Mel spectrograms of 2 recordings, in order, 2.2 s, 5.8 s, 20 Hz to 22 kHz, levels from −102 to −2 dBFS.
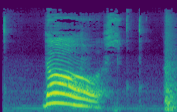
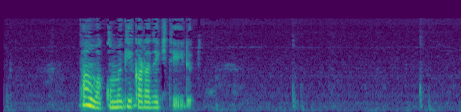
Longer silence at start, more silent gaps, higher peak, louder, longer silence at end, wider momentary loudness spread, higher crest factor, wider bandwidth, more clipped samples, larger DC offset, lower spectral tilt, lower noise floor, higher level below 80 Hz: second, 0.55 s vs 1 s; neither; first, -2 dBFS vs -6 dBFS; first, -15 LUFS vs -24 LUFS; second, 0 s vs 3.4 s; first, 23 LU vs 16 LU; second, 16 dB vs 24 dB; first, 16 kHz vs 11.5 kHz; neither; neither; second, -4.5 dB/octave vs -6.5 dB/octave; second, -46 dBFS vs -69 dBFS; first, -64 dBFS vs -74 dBFS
